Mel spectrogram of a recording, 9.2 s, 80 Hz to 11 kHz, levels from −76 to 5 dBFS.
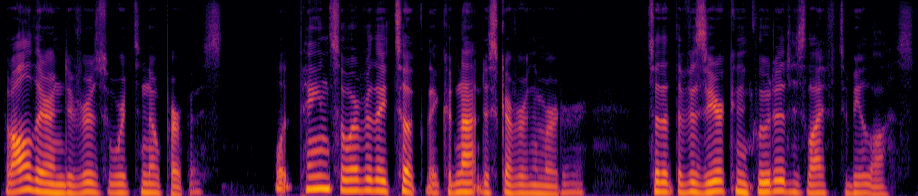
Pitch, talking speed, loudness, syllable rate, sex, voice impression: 150 Hz, 190 wpm, -20 LUFS, 5.2 syllables/s, male, masculine, adult-like, slightly middle-aged, tensed, slightly weak, slightly dark, slightly hard, slightly muffled, fluent, slightly cool, intellectual, slightly refreshing, sincere, calm, slightly mature, slightly sweet, slightly kind, slightly modest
